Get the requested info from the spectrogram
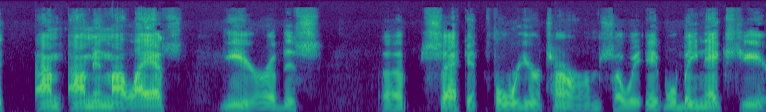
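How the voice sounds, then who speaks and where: A Tennessee accent at a very slow pace, with fairly even intonation, a quiet background, and a dry, close sound with no echo. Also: man, medium pitch for a man. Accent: Southern US (Tennessee). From US South. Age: 70s. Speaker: school board member and minister. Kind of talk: interview. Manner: halting, many repetitions and fillers.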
